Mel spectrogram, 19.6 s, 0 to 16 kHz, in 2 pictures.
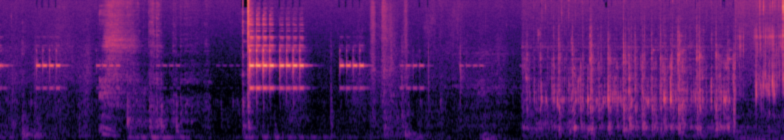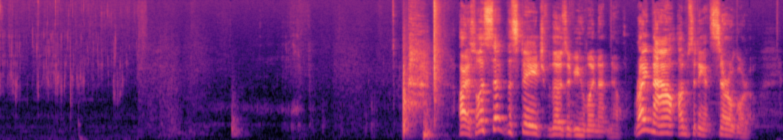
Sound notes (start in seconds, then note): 6.5 coffee percolating; 9.4 coffee trickling; 12.4 slurping; 12.4 exhaling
